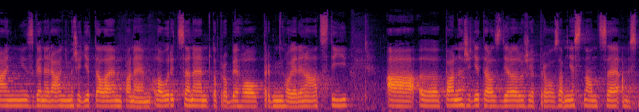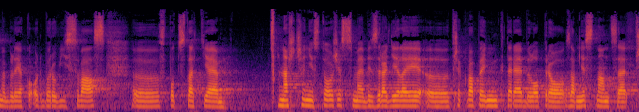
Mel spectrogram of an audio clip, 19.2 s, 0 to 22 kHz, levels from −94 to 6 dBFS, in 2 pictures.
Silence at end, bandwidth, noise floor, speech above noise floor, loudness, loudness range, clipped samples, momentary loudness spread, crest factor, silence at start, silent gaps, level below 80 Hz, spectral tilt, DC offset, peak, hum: 0 s; 16.5 kHz; -48 dBFS; 22 dB; -27 LUFS; 3 LU; under 0.1%; 6 LU; 20 dB; 0 s; none; -62 dBFS; -4.5 dB/octave; under 0.1%; -6 dBFS; none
